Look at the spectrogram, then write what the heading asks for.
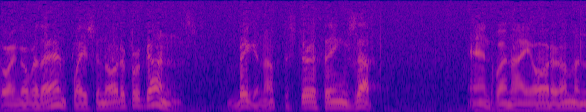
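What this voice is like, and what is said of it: Usual voice. Nothing is said of it.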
